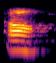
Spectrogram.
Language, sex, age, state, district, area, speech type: Assamese, female, 30-45, Assam, Sivasagar, rural, conversation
